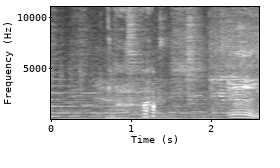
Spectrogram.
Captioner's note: chuckles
